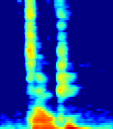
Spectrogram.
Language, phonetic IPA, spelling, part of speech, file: Polish, [ˈt͡sawʲci], całki, adjective / noun, LL-Q809 (pol)-całki.wav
